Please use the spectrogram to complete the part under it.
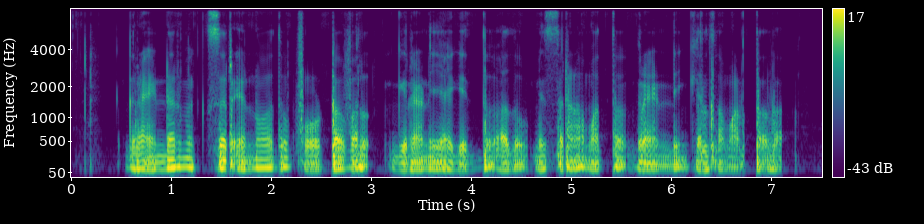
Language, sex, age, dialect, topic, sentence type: Kannada, male, 46-50, Central, agriculture, statement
